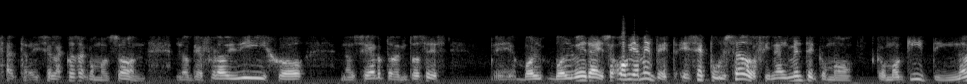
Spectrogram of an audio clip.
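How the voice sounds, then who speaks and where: A man's voice: medium pitch, slightly rough, dry recording, phone-quality sound. A man with an Argentine Spanish accent giving conversational, digressive film commentary on the radio, often stopping to seek agreement. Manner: digressive, halting, often seeking agreement with tag questions. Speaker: radio show team member and film columnist.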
